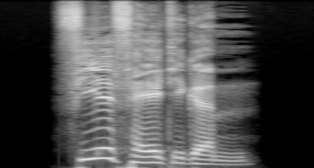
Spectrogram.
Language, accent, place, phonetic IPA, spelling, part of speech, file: German, Germany, Berlin, [ˈfiːlˌfɛltɪɡəm], vielfältigem, adjective, De-vielfältigem.ogg
- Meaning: strong dative masculine/neuter singular of vielfältig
